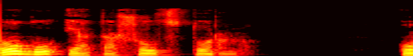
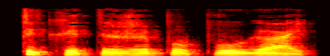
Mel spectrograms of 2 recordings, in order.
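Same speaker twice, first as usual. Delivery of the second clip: louder, slow scornful cat; mocking snort; 5 dB louder, slower than usual. A narrator's reading. Cat dismissing the crow's story, mockingly. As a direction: scoff as if it were obvious. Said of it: "насмешливо фыркнул Мурзик".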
